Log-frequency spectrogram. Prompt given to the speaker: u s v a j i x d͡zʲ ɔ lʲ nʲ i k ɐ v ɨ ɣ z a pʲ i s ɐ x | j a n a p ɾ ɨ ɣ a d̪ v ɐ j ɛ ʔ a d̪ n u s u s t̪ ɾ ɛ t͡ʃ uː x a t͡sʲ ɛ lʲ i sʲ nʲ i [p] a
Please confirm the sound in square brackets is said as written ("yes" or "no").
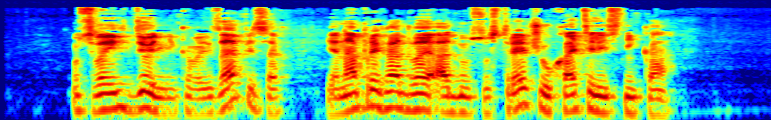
no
